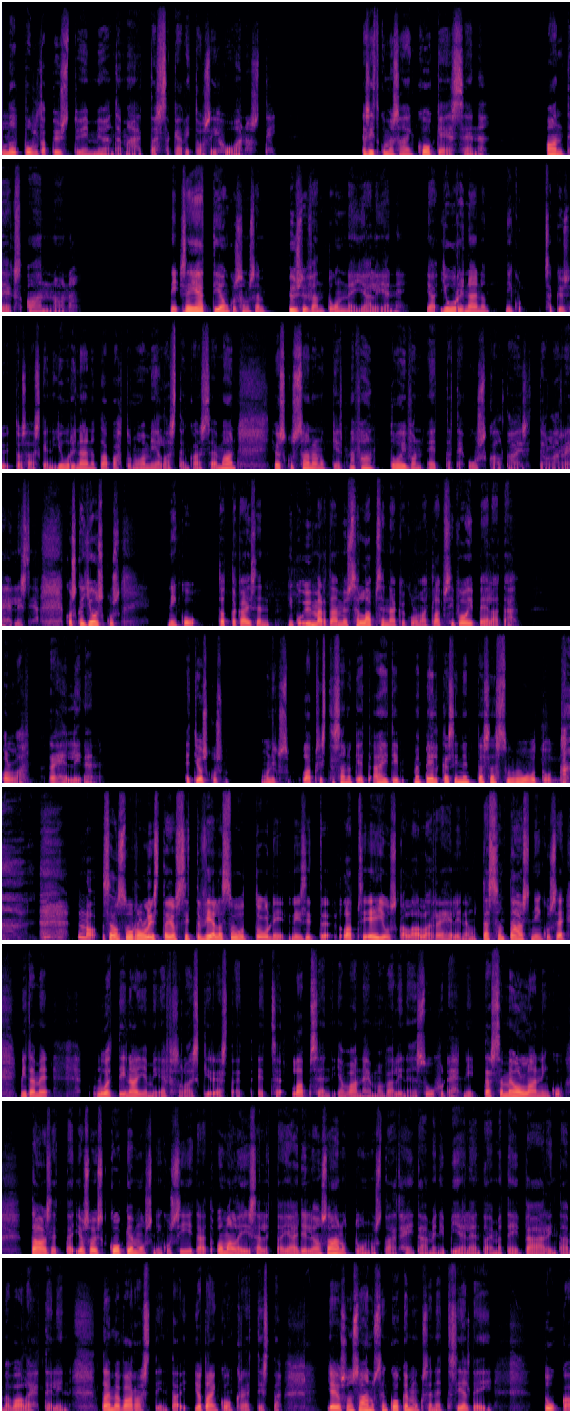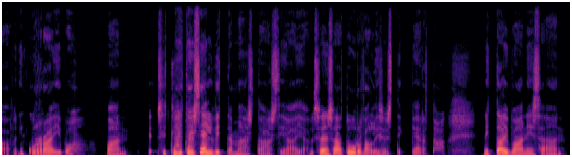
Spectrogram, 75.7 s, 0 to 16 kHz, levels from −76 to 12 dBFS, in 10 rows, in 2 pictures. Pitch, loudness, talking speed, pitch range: 185 Hz, -22 LUFS, 150 wpm, 160-235 Hz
